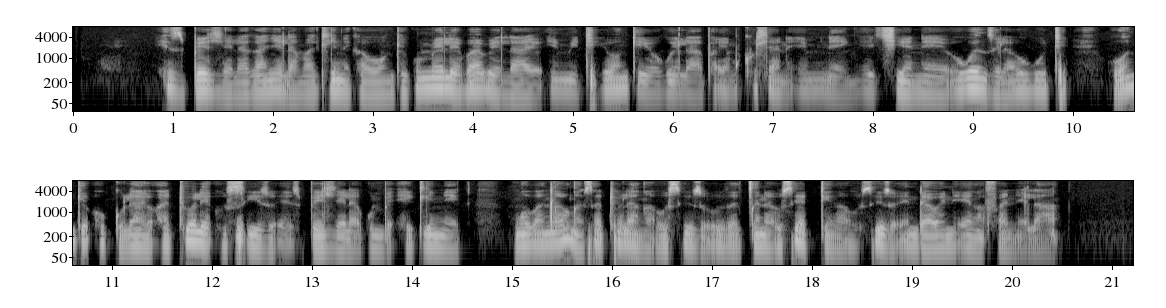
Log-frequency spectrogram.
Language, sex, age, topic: North Ndebele, male, 18-24, health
